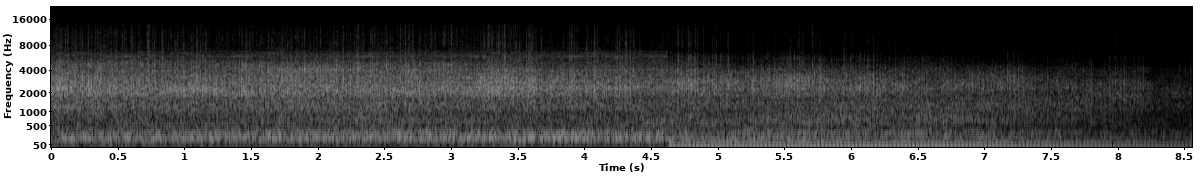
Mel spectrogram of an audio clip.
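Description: Jet engine roaring steadily at takeoff in Ace Combat 7 VR, a loud broadband rumble and hiss that holds constant throughout, then fades slightly at the end.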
